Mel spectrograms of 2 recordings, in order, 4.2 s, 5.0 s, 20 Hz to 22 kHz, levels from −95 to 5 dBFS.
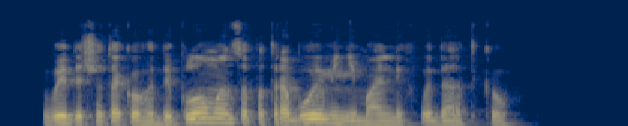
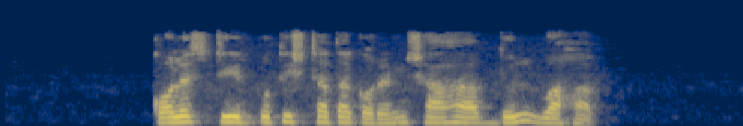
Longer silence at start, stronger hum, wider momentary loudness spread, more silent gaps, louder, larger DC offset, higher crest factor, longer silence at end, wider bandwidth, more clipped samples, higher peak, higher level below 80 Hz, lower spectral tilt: second, 0.3 s vs 1.05 s; neither; first, 11 LU vs 8 LU; neither; second, -28 LUFS vs -18 LUFS; neither; about the same, 18 dB vs 18 dB; second, 0.8 s vs 1 s; first, 10.5 kHz vs 8 kHz; neither; second, -10 dBFS vs -2 dBFS; second, -66 dBFS vs -56 dBFS; about the same, -7 dB/octave vs -6 dB/octave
